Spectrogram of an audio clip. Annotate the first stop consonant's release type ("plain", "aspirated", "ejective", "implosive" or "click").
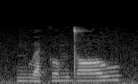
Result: plain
